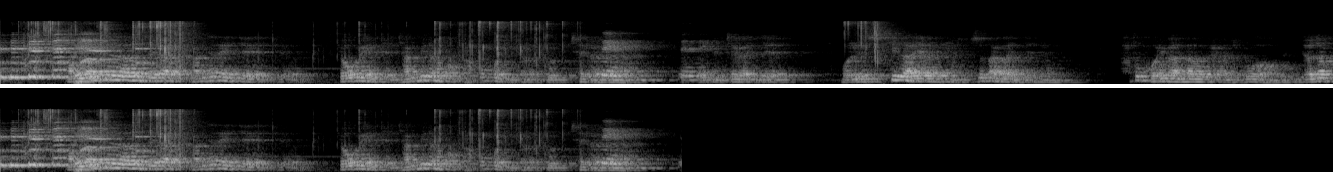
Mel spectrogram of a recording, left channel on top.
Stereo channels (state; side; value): drops out; right; at 6.9 s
